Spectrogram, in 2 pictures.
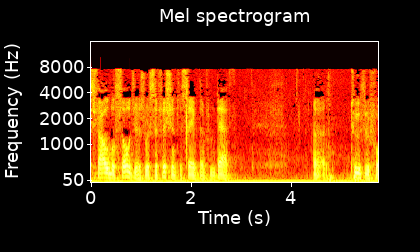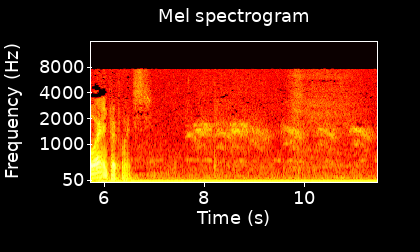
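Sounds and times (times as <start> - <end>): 
speech: 0.0 - 3.0, 4.4 - 6.8
steady outdoor hum: 0.0 - 11.4
several crows cawing in harsh drawn-out calls: 7.6 - 11.4.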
